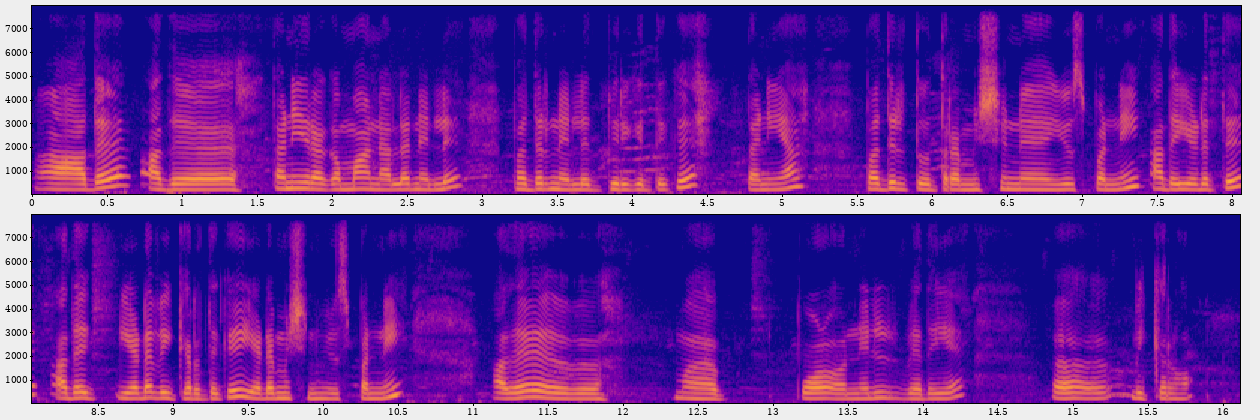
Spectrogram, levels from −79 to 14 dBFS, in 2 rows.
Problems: background conversations at intervals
